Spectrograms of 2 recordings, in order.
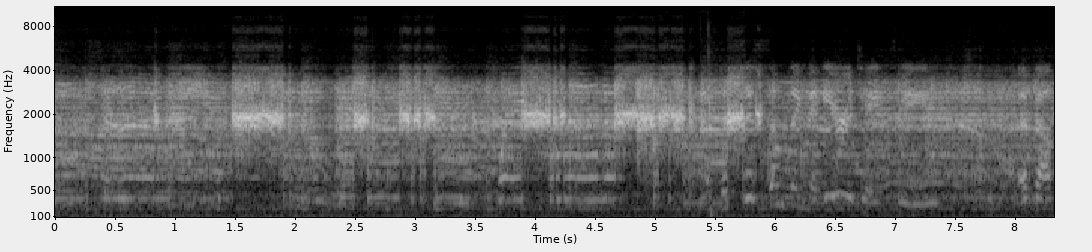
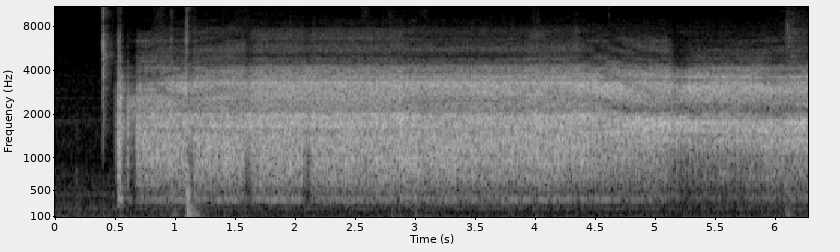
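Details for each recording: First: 1965 Westinghouse H-908PN9GP nine-transistor radio, whose AM squealed before repair, with a new 0.47 µF capacitor in place of the leaky 0.5 µF one: music comes through clean and steady with the muffled AM tone and no crackle or dropouts. AM reception is fixed. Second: Westinghouse H-908PN9GP AM/FM radio on AM: a couple of switch clicks, then a loud, steady hissing squeal while FM is fine; caused by a leaky 0.5 µF electrolytic capacitor, replaced with 0.47 µF.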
